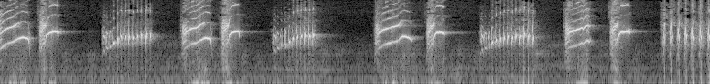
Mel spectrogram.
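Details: Clear, strong cucak rante bulbul song, used as a master and lure for cage birds: harsh buzzy bursts alternating with bright upslurred hooked whistles in an uneven rhythm, ending in a fast rattling stutter.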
